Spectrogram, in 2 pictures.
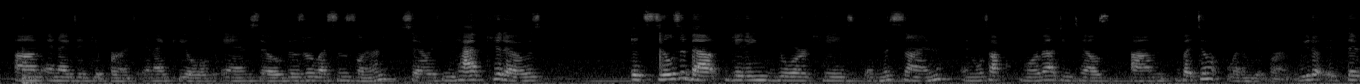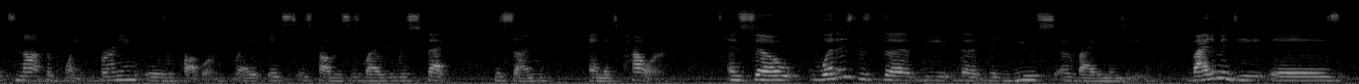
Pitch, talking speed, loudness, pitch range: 175 Hz, 190 wpm, -40 LUFS, 160-195 Hz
